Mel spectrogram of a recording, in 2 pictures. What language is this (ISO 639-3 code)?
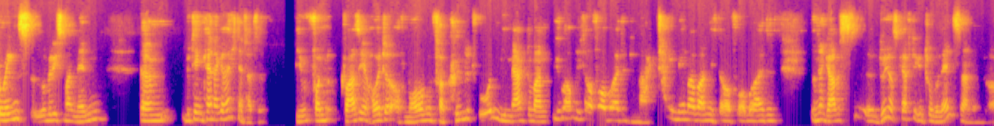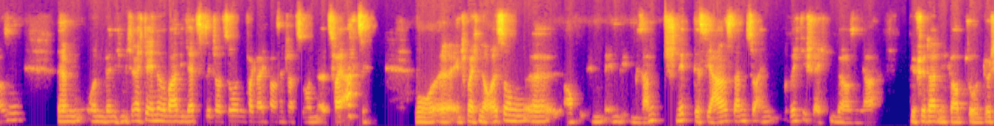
deu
